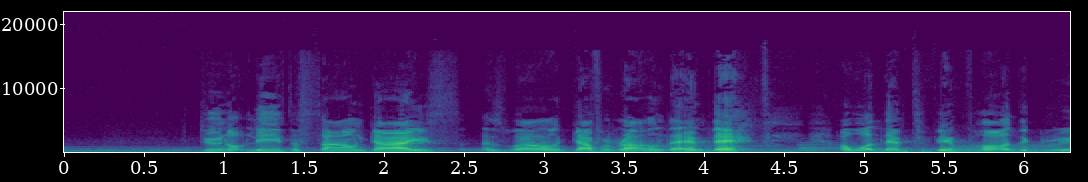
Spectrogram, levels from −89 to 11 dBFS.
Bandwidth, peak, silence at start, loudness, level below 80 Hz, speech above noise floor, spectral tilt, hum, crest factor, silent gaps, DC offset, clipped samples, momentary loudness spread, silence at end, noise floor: 13.5 kHz; 0 dBFS; 0.85 s; -21 LUFS; -72 dBFS; 27 dB; -5.5 dB/octave; none; 22 dB; none; under 0.1%; under 0.1%; 13 LU; 0 s; -48 dBFS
